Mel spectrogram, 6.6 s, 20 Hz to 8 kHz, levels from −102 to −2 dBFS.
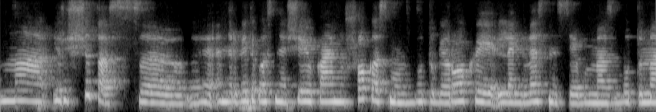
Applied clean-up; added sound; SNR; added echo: none; none; none; none.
